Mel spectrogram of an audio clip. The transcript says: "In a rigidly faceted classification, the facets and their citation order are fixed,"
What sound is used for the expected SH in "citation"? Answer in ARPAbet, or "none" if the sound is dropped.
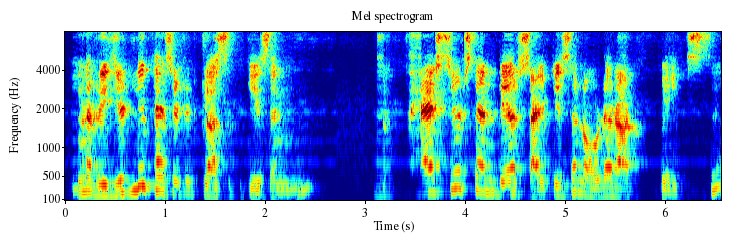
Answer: S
